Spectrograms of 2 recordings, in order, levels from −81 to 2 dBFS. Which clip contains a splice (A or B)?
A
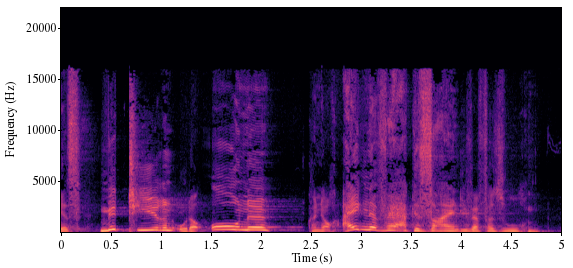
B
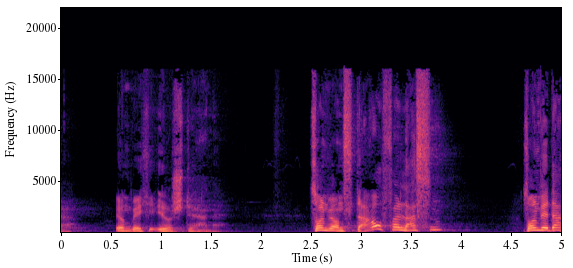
A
